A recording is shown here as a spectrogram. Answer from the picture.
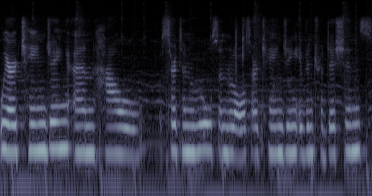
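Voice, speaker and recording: Over music in the background, a woman with a Polish accent speaks fairly slowly in a fairly high pitch. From Poland. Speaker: panel guest. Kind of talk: casual group discussion.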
